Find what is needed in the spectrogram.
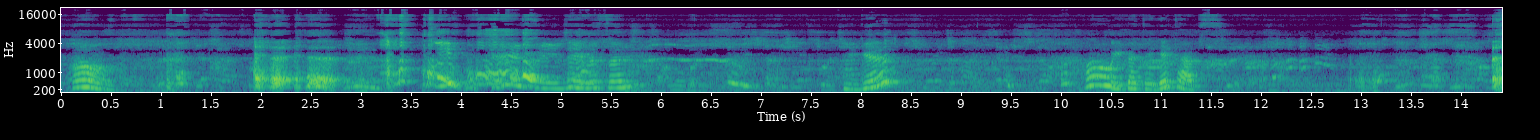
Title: laughing at mommy's cough.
